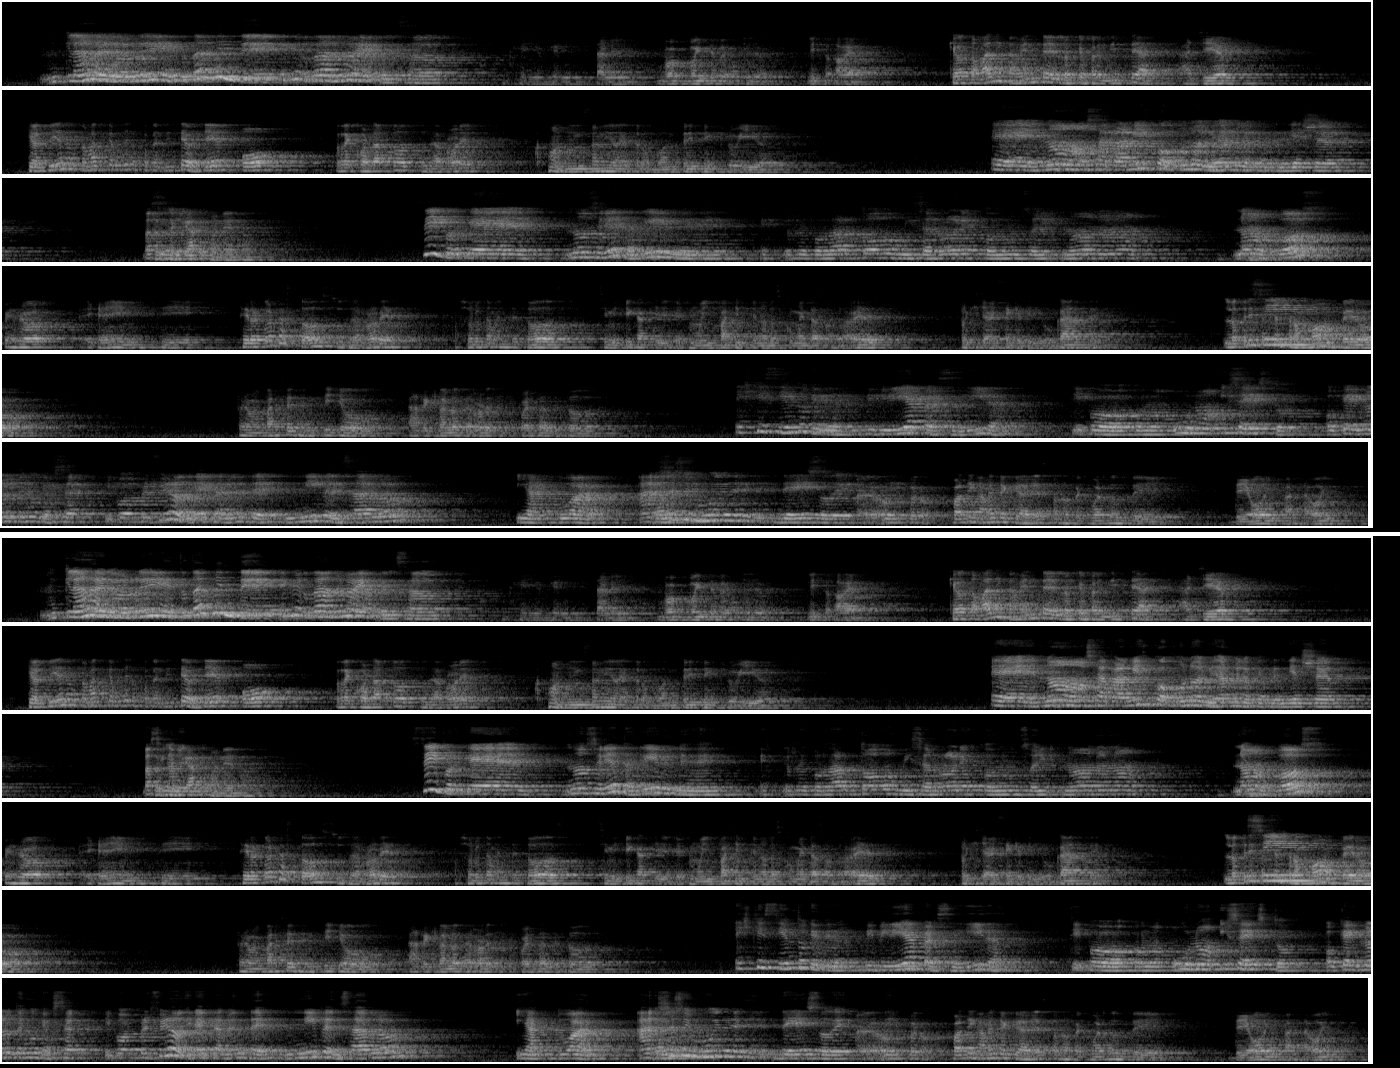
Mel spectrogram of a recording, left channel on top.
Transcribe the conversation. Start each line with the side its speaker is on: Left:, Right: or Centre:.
Right: Mm, Claro, re, totalmente, es verdad, no lo había pensado.
Centre: ok, ok, dale, vo- voy y te pregunto yo. Listo, a ver, que automáticamente lo que aprendiste a- ayer, que olvides automáticamente lo que aprendiste ayer o recordar todos tus errores con un sonido de trombón triste incluido.
Right: Eh, no, o sea, para mí es común olvidarme lo que aprendí ayer, básicamente.
Centre: Entonces te quedas con eso.
Right: Sí, porque, no, sería terrible es- recordar todos mis errores con un sonido. No, no, no. No,
Centre: Dale.
Right: ¿vos?
Centre: Pero, again, si, si recuerdas todos tus errores, absolutamente todos, significa que es muy fácil que no los cometas otra vez, porque ya viste en que te equivocaste. Lo triste
Right: Sí,
Centre: es el trombón, pero, pero me parece sencillo arreglar los errores si te acuerdas de todos.
Right: Es que siento que ver- viviría perseguida. Tipo, como, uh, no, hice esto. Ok, no lo tengo que hacer. Tipo, prefiero directamente ni pensarlo y actuar. Ah,
Centre: Dale,
Right: yo soy muy de, de eso, de,
Centre: pero,
Right: de...
Centre: pero básicamente quedarías con los recuerdos de, de hoy, hasta hoy,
